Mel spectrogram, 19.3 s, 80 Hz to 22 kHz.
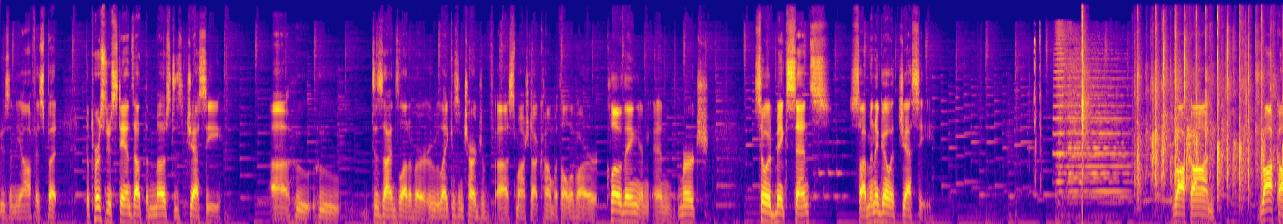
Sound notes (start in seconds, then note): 15.9 horn sound; 16.8 clapping in background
